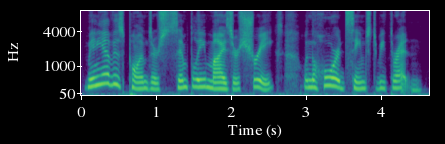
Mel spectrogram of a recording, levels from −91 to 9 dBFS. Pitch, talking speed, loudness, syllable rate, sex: 205 Hz, 195 wpm, -18 LUFS, 5.0 syllables/s, female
